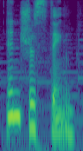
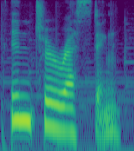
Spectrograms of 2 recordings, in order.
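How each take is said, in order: First: One syllable is reduced or dropped. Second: Every syllable is said fully and clearly. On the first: "in natural speech, it becomes" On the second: "When spoken carefully"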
